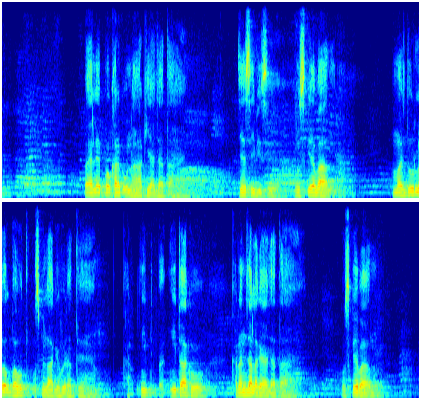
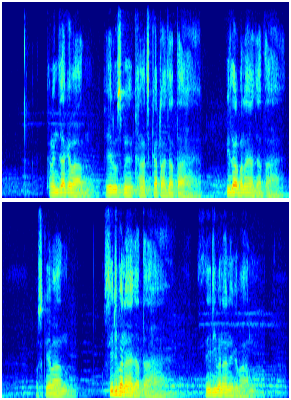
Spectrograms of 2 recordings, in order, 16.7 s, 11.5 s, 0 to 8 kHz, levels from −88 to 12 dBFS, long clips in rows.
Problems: none marked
